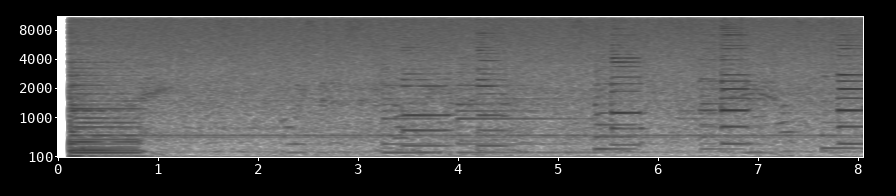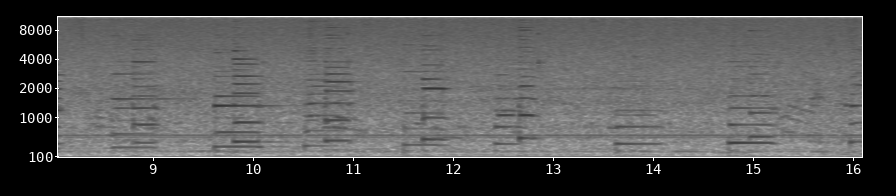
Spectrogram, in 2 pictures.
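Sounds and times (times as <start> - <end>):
acoustic guitar plucked notes: 0.1 - 1.1, 3.2 - 7.0, 7.6 - 13.0, 13.6 - 16.0
steady low hum: 0.1 - 16.0.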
